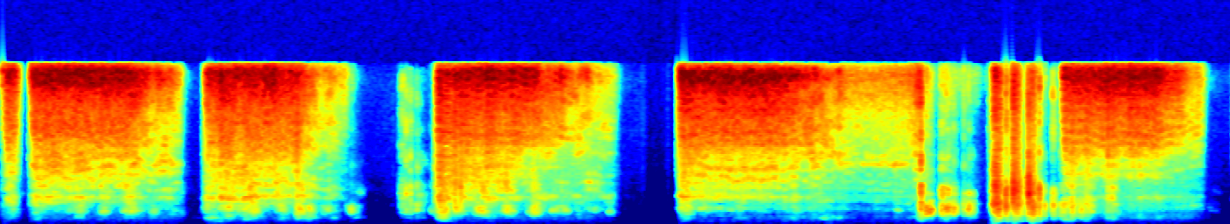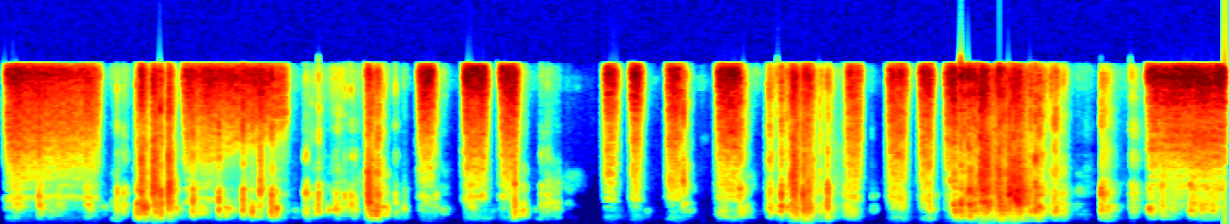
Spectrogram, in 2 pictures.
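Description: Aerosol spray paint can spraying in a series of bursts, the first few a second or two long, then many quick short puffs, and two longer sprays near the end.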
